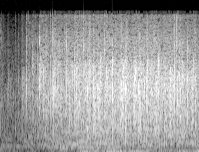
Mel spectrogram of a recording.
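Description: A crowd breaks into applause after a campaign speech, the clapping swelling quickly from quiet to a steady, full roar and holding there at a moderate distance.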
